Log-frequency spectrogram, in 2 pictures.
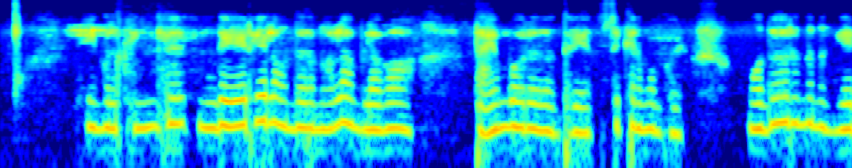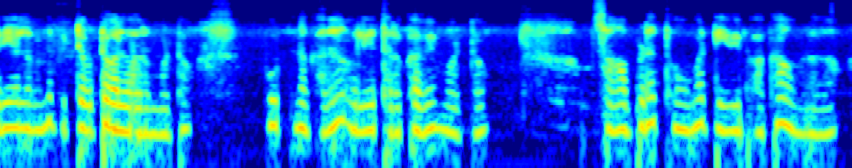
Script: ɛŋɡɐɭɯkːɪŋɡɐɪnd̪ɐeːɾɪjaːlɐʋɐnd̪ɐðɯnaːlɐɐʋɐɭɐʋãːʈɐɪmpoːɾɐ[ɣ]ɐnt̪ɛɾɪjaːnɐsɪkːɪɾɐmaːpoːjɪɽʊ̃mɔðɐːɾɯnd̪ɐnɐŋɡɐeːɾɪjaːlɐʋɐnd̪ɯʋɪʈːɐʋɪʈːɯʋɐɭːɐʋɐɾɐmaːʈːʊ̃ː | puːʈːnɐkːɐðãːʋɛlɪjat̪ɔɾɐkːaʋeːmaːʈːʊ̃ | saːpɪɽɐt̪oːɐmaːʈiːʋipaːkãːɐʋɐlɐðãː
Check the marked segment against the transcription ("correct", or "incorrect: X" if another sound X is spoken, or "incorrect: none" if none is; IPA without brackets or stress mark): incorrect: ð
